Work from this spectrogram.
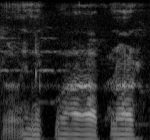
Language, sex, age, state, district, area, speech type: Assamese, male, 45-60, Assam, Udalguri, rural, spontaneous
